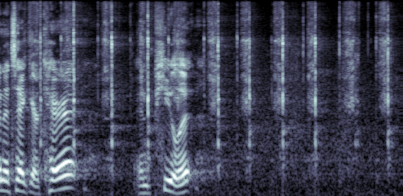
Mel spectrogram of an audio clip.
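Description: A peeler scrapes along a carrot.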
